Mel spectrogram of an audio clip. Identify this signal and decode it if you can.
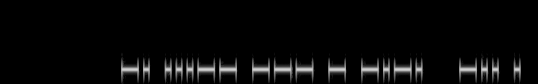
Morse code, heard as a keyed tone, about 22 wpm, 700 Hz. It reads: N3OTC DE
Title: USA Callsign DE Callsign - 5 Characters - 22wpm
